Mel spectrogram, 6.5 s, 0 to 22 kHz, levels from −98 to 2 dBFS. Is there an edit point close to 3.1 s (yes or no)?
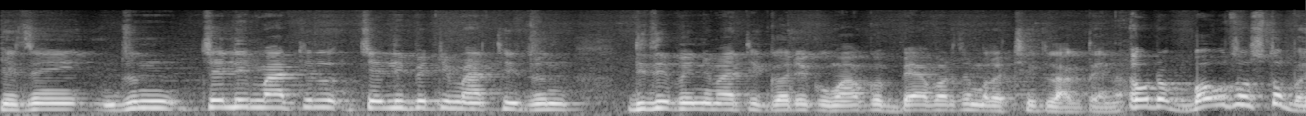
no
